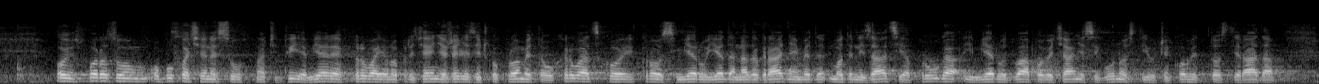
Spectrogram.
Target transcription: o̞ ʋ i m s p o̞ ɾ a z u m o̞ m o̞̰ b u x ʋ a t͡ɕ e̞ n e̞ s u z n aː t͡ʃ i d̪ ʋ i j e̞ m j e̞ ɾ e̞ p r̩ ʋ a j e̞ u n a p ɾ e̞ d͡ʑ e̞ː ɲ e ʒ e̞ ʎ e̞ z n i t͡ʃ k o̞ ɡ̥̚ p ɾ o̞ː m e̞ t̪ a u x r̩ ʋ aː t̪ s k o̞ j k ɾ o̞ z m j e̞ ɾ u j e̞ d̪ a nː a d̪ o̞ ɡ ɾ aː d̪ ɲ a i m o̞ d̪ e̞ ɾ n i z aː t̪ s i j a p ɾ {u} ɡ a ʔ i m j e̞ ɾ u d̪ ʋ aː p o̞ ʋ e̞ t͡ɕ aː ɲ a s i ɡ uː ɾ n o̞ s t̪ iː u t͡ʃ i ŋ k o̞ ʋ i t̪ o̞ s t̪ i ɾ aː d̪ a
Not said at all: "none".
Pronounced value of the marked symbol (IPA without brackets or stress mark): uː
